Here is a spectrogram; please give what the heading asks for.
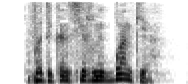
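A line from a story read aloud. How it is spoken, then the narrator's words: Irritated speech. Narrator (Russian): раздраженно говорил Гриф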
